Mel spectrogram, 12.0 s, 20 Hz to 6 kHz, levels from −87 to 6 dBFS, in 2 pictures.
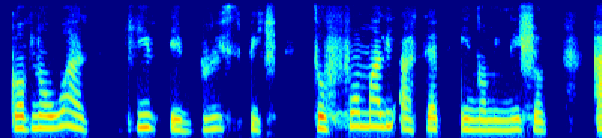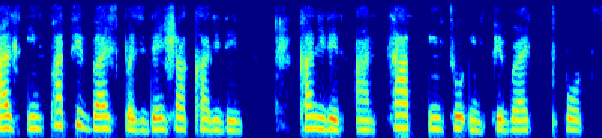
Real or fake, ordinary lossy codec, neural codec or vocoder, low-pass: real; Opus, 32 kbps; none; 5.4 kHz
